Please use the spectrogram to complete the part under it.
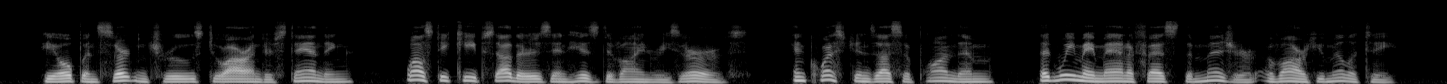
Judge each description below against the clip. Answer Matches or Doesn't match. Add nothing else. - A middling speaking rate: Doesn't match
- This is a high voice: Doesn't match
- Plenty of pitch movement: Doesn't match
